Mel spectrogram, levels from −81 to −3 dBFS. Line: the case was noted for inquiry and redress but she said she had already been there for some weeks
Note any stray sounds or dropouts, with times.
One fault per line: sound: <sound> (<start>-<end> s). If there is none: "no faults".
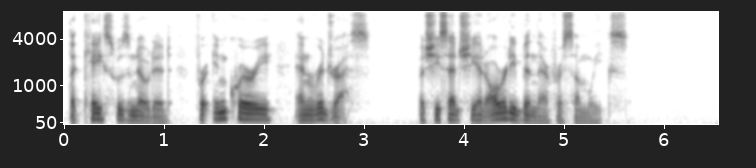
no faults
